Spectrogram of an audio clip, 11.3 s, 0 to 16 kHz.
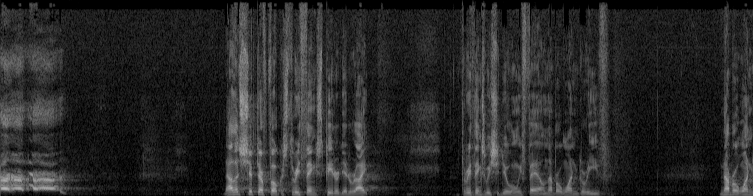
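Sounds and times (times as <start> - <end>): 
rooster crowing: 0.0 - 1.1
speech: 3.4 - 5.7, 6.9 - 9.2, 10.8 - 11.2.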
